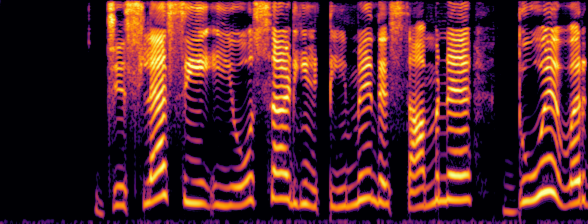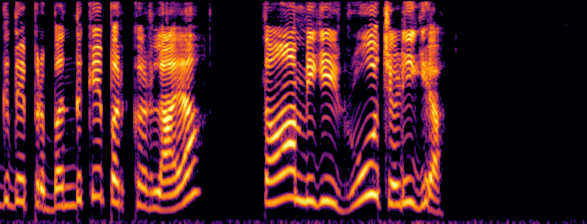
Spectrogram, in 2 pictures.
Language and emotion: Dogri, angry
